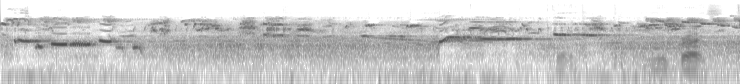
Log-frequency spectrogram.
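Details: Wild pied butcherbird in Australia, urged in turn to sing: pure whistled notes that rise and fall, one long rising slide, set against a busy chorus of high chirping birds and brief human speech near the end.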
